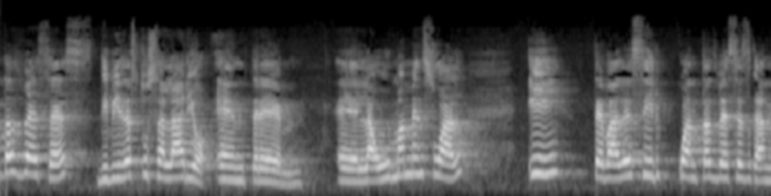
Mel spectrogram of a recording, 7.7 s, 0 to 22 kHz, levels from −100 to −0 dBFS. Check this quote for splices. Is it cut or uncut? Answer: uncut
